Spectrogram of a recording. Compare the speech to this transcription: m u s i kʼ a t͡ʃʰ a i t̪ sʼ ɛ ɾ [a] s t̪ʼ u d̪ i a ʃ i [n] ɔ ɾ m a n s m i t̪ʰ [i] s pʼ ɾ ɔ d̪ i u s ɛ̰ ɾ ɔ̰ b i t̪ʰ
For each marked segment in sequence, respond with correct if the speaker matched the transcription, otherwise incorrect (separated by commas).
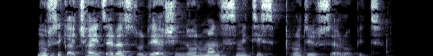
correct, correct, correct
